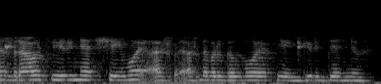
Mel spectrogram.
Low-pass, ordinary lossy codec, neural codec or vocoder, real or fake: 3.6 kHz; Opus, 16 kbps; vocoder, 44.1 kHz, 128 mel bands, Pupu-Vocoder; fake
